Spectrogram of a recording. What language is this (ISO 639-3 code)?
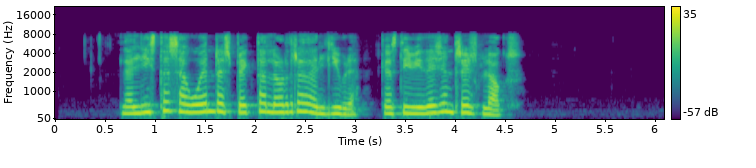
cat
